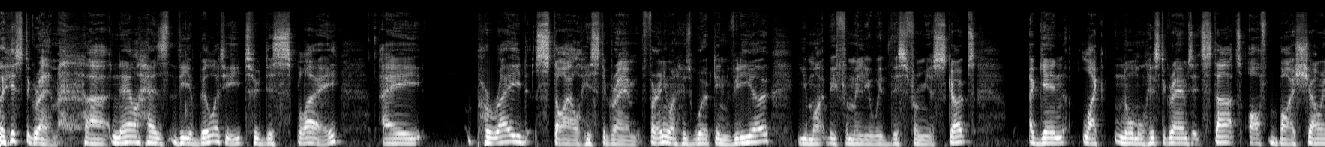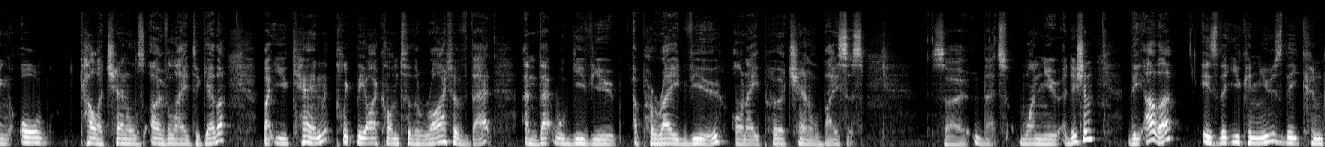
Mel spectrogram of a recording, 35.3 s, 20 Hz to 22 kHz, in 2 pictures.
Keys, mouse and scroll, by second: 5.0 click, 24.2 click, 30.0 click, 30.9 click.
